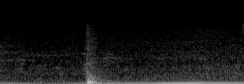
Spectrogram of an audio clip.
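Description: A car driving past close by, a low rumble that grows louder in the second half, with a single sharp thump about a second in.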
